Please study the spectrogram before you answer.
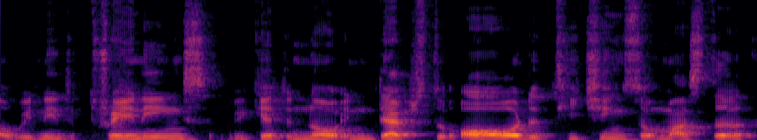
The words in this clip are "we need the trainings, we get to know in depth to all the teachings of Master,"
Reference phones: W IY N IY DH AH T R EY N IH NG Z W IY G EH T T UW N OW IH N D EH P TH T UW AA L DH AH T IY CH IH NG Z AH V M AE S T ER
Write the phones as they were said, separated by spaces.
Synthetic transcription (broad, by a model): W IY N IY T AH T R EY N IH NG S W IY G EH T T UW N OW IH N D EH P S T UW AA L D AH T IY CH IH NG S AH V M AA S T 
